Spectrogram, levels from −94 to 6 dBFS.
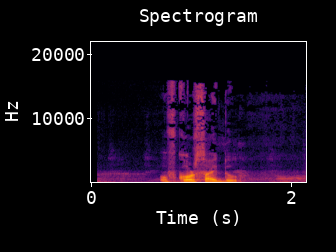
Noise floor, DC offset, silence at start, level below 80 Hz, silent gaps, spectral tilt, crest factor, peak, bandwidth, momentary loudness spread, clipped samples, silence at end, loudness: -53 dBFS; under 0.1%; 0.7 s; -54 dBFS; none; -6.5 dB/octave; 22 dB; 0 dBFS; 16 kHz; 16 LU; under 0.1%; 0.05 s; -19 LUFS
